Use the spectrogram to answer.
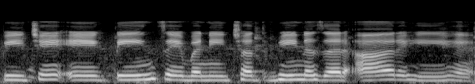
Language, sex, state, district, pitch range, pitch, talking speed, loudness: Hindi, female, Haryana, Charkhi Dadri, 195-215 Hz, 205 Hz, 140 wpm, -14 LUFS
